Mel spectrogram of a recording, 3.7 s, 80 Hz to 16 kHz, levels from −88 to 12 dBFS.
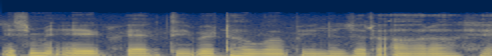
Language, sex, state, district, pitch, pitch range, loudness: Hindi, male, Rajasthan, Bikaner, 110 Hz, 105-115 Hz, -19 LUFS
